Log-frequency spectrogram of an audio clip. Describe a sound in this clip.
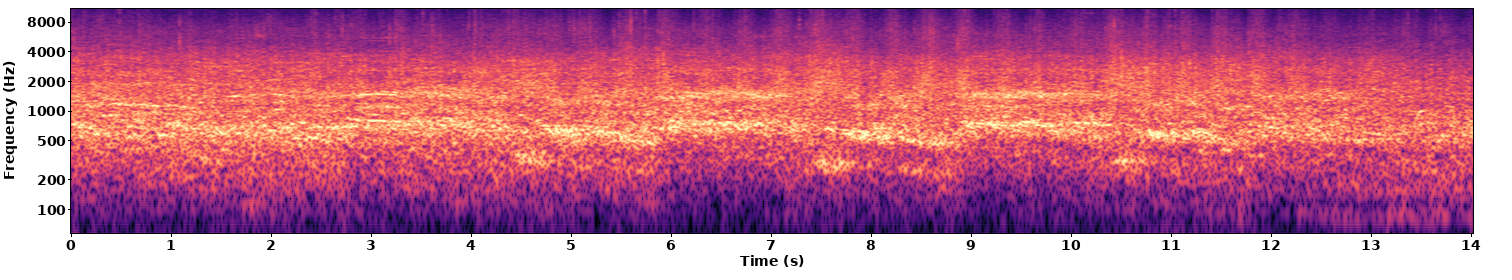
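A large crowd chants and cheers loudly in a big echoing arena.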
